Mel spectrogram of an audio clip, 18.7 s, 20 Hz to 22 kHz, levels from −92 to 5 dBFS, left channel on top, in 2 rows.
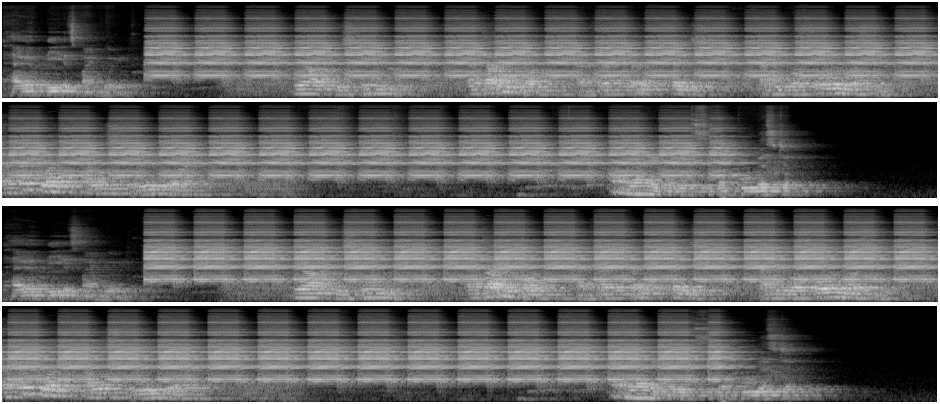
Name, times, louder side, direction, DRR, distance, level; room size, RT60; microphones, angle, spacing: voice 1, 0.1-1.2 3.7-4.0 7.3-7.5 7.9-8.0 8.9-9.1 11.1-11.2 14.8-15.0 15.3-17.2, left 2 dB, 40° left, 3 dB, 0.4 m, -26 dB
Alarm, 1.4-16.6, right 2 dB, 75° right, 0.7 m, -17 dB
voice 2, 2.1-12.2, right 1 dB, 15° right, -11 dB, 1.1 m, -24 dB
3.8 x 2.6 x 2.4 m, 1.0 s
head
